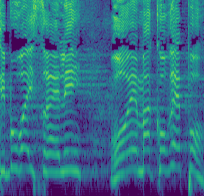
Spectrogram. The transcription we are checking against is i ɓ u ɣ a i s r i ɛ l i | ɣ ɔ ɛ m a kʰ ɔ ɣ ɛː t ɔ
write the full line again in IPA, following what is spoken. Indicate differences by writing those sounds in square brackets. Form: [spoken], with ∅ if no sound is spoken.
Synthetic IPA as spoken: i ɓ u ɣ a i s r [a] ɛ l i | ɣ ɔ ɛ m a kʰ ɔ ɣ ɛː [p] ɔ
